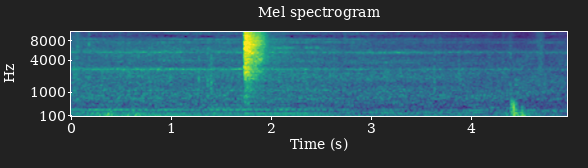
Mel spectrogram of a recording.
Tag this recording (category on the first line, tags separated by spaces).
Sound effects > Vehicles
brake Bus driving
